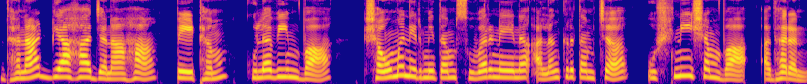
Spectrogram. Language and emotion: Sanskrit, neutral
